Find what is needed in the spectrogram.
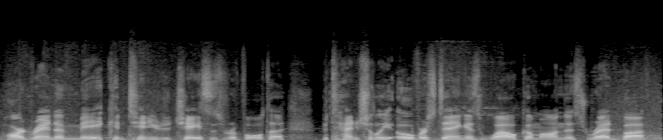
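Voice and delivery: loud, high esports casting; play-by-play. Real, not acted. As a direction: call the fight as it happens. Live play-by-play of a teamfight.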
